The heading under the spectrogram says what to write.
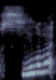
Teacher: quando eu falo sílaba, eu estou colocando a força na sílaba si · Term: sílaba tônica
